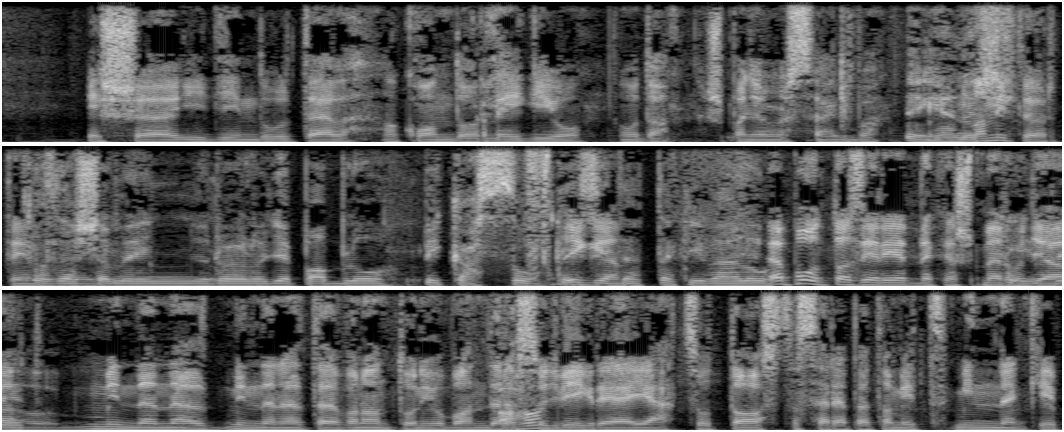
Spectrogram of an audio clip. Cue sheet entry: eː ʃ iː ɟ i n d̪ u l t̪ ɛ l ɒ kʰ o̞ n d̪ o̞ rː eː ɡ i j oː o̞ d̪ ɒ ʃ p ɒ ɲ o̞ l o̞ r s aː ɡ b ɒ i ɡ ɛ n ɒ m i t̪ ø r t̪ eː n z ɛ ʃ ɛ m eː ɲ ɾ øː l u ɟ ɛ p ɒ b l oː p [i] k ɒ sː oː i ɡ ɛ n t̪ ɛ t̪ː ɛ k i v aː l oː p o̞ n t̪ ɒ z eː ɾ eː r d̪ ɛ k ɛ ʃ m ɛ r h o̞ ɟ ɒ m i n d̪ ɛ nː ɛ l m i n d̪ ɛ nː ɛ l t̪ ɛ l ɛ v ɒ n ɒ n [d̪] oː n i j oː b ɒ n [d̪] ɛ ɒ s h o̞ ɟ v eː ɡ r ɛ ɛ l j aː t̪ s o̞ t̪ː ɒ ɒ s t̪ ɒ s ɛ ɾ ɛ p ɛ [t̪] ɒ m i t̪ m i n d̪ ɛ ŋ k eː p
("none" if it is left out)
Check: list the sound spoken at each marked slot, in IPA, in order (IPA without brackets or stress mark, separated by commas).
i, t̪, d̪, t̪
